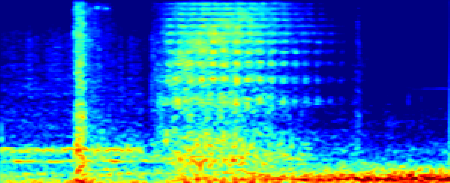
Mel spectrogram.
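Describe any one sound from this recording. A crackling burst of energy whooshes loudly.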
